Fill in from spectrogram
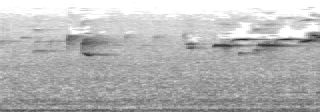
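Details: A songbird (bouh) sings, played to tutor goldfinches: thin, high chirps, then a quick run of bright twittering notes in the last second, over a faint low hum.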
